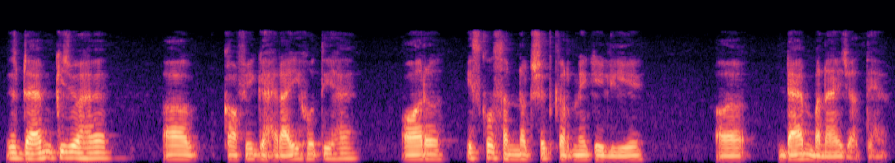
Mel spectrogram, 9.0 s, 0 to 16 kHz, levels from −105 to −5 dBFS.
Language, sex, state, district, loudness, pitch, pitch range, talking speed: Hindi, male, Uttarakhand, Uttarkashi, -19 LUFS, 105 Hz, 95-120 Hz, 140 wpm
